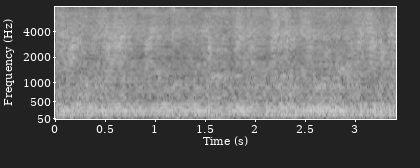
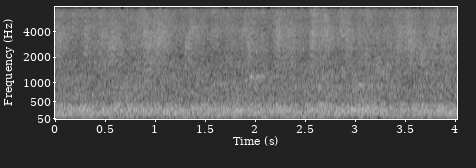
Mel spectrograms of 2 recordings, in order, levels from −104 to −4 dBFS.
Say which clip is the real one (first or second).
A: second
